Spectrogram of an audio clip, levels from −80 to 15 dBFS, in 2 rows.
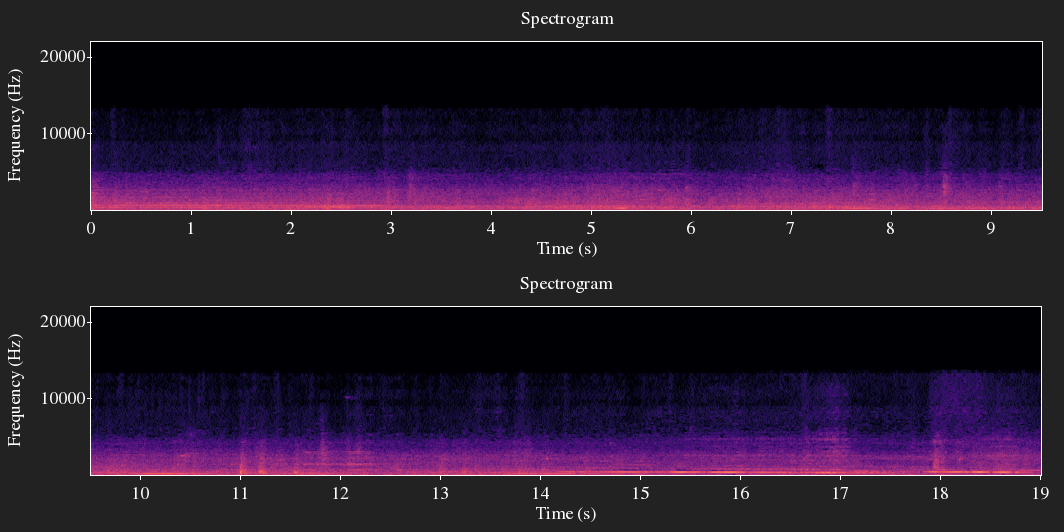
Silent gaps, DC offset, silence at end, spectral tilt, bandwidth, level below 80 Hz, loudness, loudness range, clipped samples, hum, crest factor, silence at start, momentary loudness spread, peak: none; under 0.1%; 0 s; -6.5 dB/octave; 14 kHz; -38 dBFS; -24 LUFS; 4 LU; under 0.1%; none; 22 dB; 0 s; 7 LU; -2 dBFS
